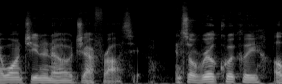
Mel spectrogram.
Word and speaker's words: Rauseo: Rauseo, Rauseo, Rauseo, but it's Rauseo. Rosseo. That's sort of how I would phonetically say it. Ross-E-O.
